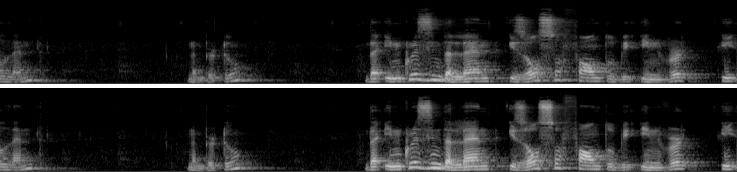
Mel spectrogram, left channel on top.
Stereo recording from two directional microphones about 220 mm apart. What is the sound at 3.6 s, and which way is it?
Speech, 35° right (ahead or behind).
